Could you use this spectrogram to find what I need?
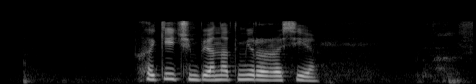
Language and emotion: Russian, neutral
